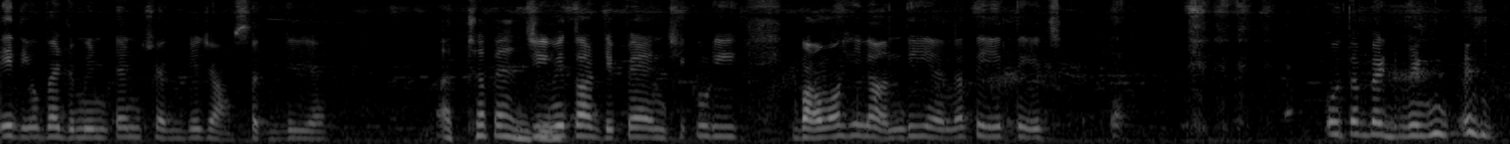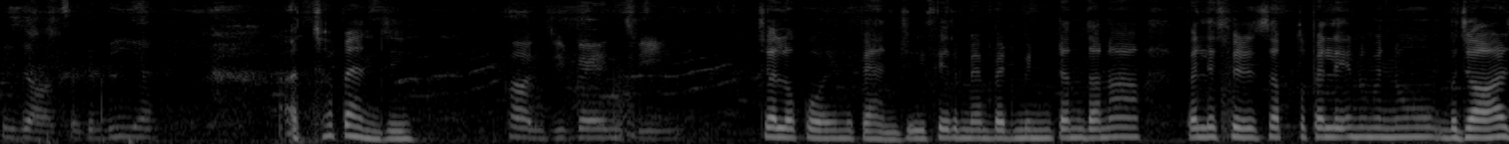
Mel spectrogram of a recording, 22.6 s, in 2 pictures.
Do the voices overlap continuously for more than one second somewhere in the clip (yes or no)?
no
